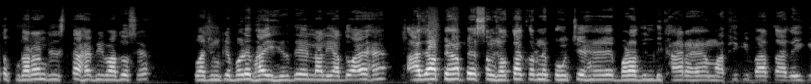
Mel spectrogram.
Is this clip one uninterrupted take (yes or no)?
no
